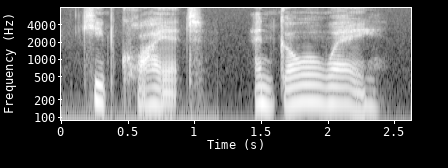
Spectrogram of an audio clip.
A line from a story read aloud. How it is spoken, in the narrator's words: The woman said to her softly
